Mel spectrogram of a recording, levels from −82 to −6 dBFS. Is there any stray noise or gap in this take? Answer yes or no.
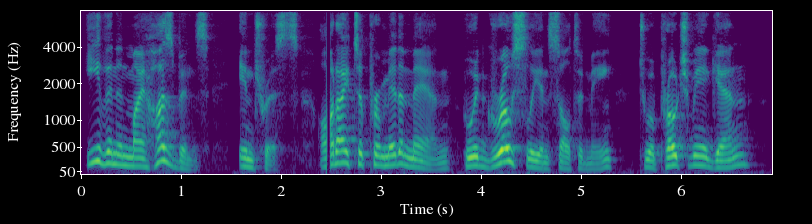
yes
